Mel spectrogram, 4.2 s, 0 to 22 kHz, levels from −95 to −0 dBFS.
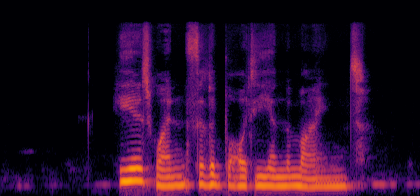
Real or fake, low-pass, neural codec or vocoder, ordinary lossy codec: fake; 14.4 kHz; codec, 44.1 kHz, 2.6 kbps, SNAC; AAC, 64 kbps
